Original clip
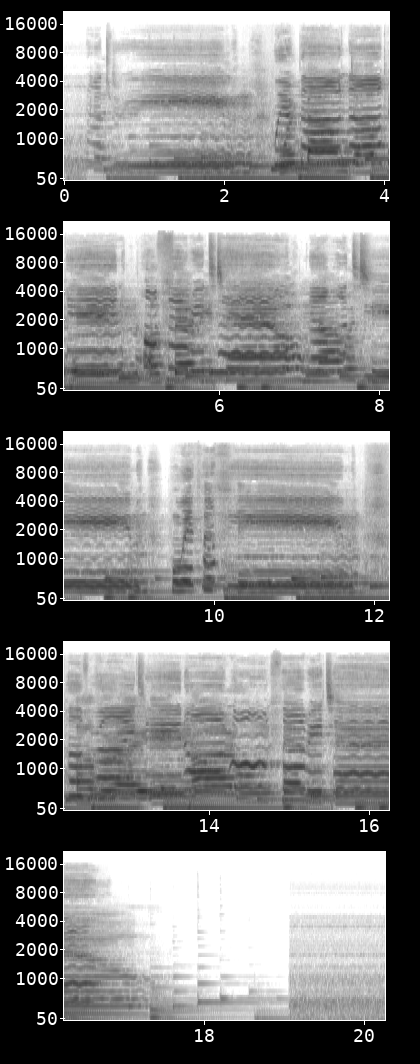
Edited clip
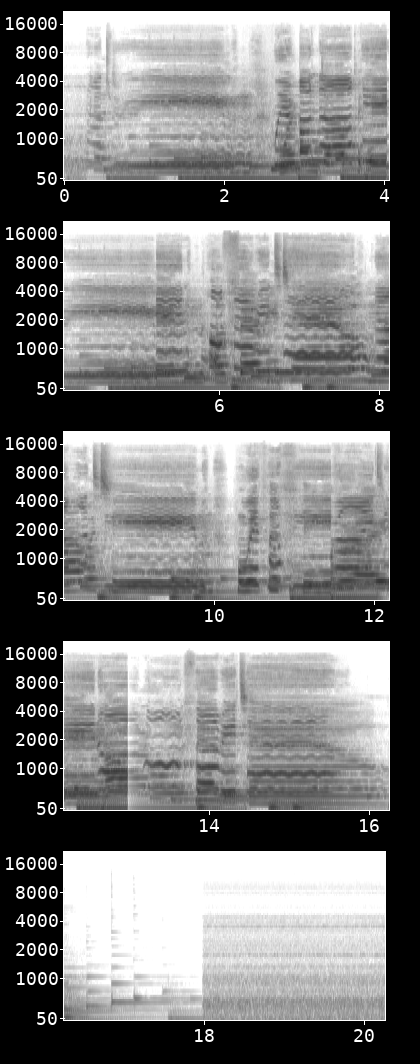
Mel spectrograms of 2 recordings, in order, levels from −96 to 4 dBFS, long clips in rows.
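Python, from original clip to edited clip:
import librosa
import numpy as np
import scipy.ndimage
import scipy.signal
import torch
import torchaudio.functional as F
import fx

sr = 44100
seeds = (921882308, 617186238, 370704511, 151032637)

y = fx.edit(x, sr, fx.duplicate(start_s=0.84, length_s=1.19, to_s=4.4),
    fx.cut(start_s=2.95, length_s=0.37),
    fx.cut(start_s=10.64, length_s=1.9),
    fx.fade_in_span(start_s=14.06, length_s=0.86), tone=tone)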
